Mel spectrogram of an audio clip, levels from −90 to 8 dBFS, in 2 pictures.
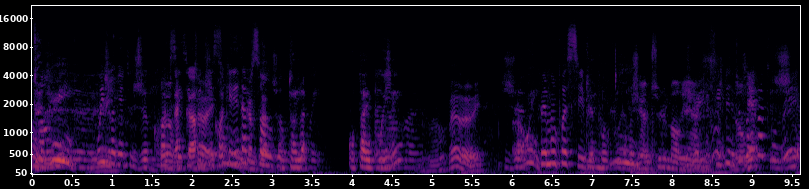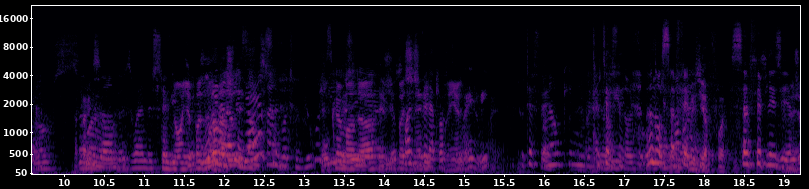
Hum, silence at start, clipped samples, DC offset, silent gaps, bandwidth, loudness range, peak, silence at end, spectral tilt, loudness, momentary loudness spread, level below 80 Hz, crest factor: none; 0 s; under 0.1%; under 0.1%; none; 16 kHz; 5 LU; -32 dBFS; 0 s; -5 dB/octave; -50 LUFS; 13 LU; -78 dBFS; 18 dB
